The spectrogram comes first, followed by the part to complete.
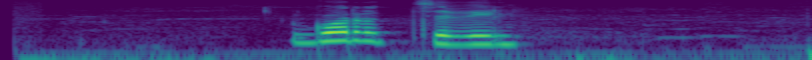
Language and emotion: Russian, neutral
